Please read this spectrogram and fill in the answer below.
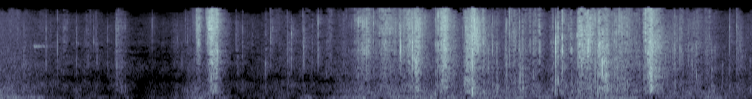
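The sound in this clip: Paper tears and crinkles as a small gift package is unwrapped. Quiet rustles give way to louder bursts of ripping and crumpling in the second half, with no talking.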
